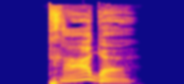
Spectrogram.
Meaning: 1. stretcher (simple litter designed to carry a sick, injured, or dead person) 2. back carrier
- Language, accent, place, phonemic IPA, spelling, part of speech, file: German, Germany, Berlin, /ˈtʁaːɡə/, Trage, noun, De-Trage.ogg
